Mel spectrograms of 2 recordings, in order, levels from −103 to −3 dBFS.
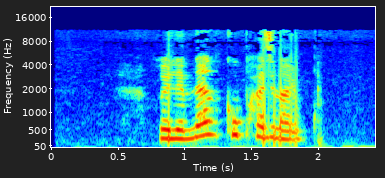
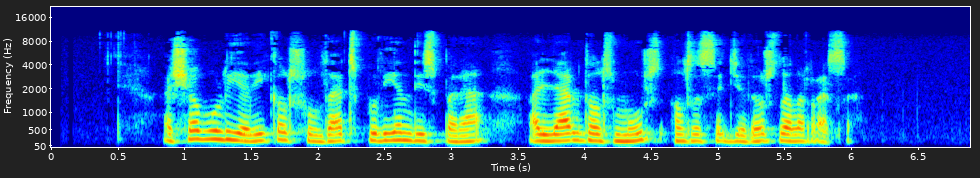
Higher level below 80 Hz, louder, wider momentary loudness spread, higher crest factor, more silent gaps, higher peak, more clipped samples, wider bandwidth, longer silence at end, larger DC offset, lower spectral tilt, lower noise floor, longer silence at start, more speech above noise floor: first, -58 dBFS vs -80 dBFS; first, -20 LUFS vs -29 LUFS; second, 6 LU vs 9 LU; about the same, 18 dB vs 18 dB; neither; first, -4 dBFS vs -12 dBFS; neither; about the same, 11.5 kHz vs 11 kHz; second, 0.4 s vs 0.95 s; neither; second, -3.5 dB/octave vs -5.5 dB/octave; second, -63 dBFS vs -75 dBFS; about the same, 0.85 s vs 0.85 s; about the same, 43 dB vs 46 dB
